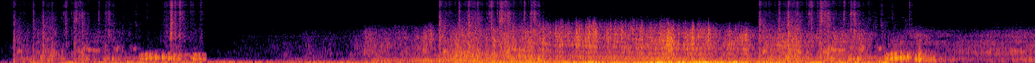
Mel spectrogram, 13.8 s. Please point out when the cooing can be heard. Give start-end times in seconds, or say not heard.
0.1-2.8, 5.8-7.4, 10.1-12.2.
